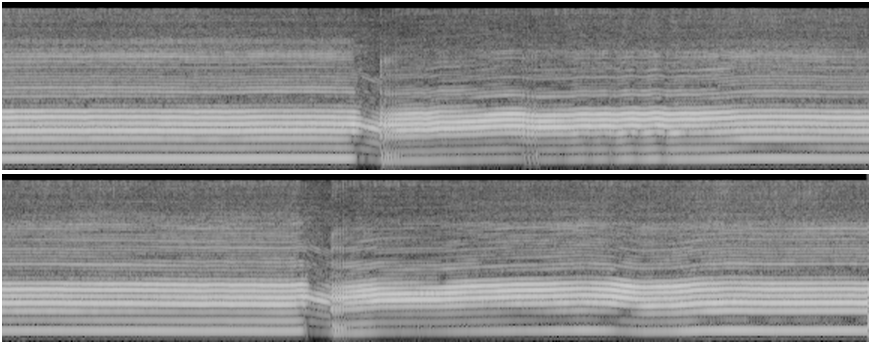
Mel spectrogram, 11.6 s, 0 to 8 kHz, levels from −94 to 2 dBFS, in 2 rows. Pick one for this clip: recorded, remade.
recorded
